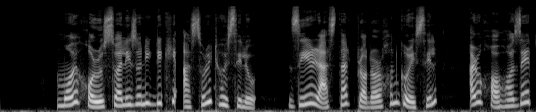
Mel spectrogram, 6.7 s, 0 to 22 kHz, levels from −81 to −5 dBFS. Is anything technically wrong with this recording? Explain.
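Yes. From the start to 2.75 s the speech loses a little of its top-end air, a faint dulling of the highest treble. This is channel delay (comb filtering): one channel lags by about a single sample and, summed to mono, cancels near 20 kHz.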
